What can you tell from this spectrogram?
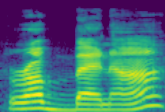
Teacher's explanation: இப்போது இங்கே ஃபஸ்ட்டு பாருங்கள், ரொப்பனா சட்டங்கள் பார்த்துடலாமா? ரொப்பனா ராக்கு ஜப்பர் வந்ததுனால ராவை நல்லா வல்லினமாக சொல்லணும்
